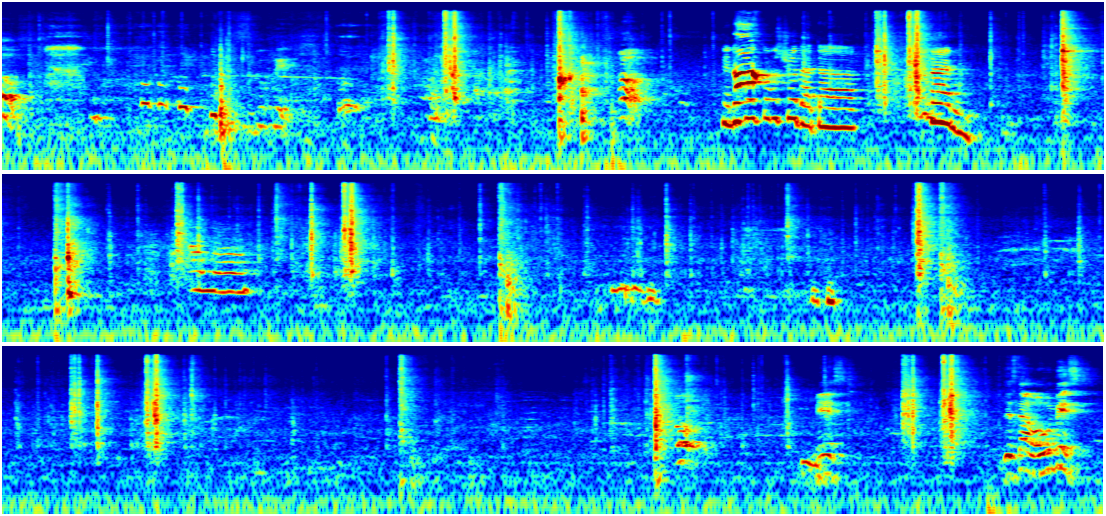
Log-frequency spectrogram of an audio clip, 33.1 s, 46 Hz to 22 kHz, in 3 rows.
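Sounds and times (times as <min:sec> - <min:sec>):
child murmuring: 0:07.3 - 0:07.8.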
